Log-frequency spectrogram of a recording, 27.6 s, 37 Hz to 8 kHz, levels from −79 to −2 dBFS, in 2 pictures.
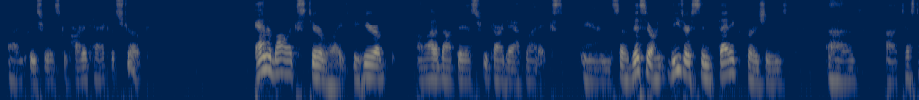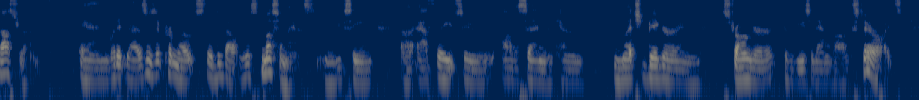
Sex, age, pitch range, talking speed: male, 50-69, 100-125 Hz, 135 wpm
